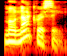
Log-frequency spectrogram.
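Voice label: "monocracy", English, British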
